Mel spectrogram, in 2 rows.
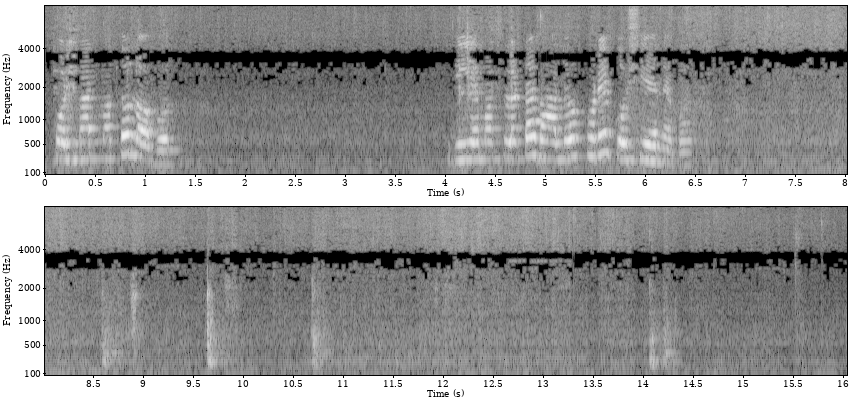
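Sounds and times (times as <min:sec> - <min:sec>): paste sizzling in hot oil: 0:00.0 - 0:16.0
spatula scraping pan: 0:06.5 - 0:10.1, 0:10.7 - 0:14.4
spatula knocking on pan: 0:09.6 - 0:10.0.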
